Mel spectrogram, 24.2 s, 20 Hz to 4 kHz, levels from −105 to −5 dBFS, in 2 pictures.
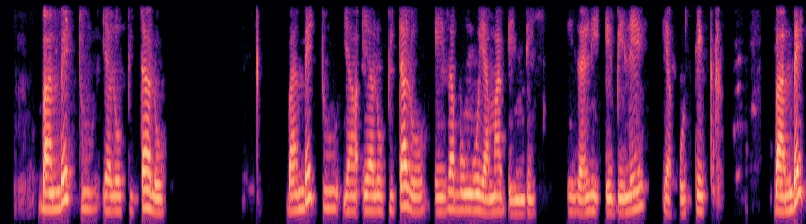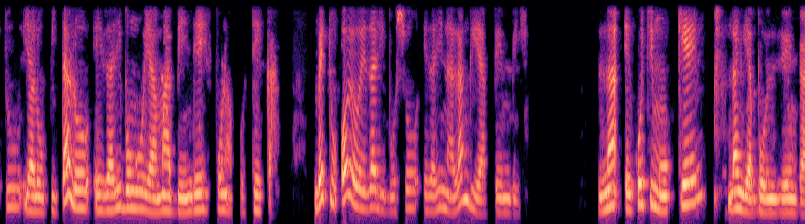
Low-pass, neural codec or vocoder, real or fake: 3.6 kHz; none; real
